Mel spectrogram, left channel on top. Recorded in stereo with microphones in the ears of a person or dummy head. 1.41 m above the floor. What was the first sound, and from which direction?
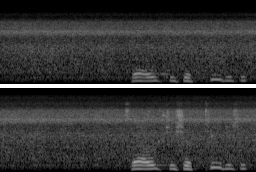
A man speaking, 75° right (ahead or behind).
